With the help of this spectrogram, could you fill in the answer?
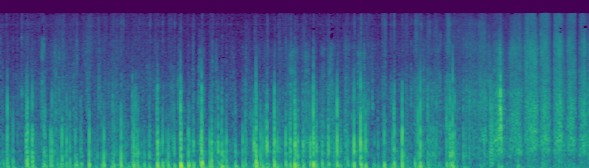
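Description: A black and red plaid slipper with a fleece lining and a rubber sole is held hollow in the hand while fingertips tap rapidly on the sole. A fast, uneven run of soft, low, muffled thuds follows, each stopping at once with no ring, and the taps grow lighter toward the end.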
